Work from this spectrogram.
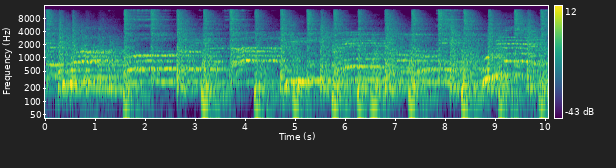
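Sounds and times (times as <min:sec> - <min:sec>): amplified band accompaniment: 0:00.0 - 0:10.0
women singing gospel song: 0:00.0 - 0:10.0.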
